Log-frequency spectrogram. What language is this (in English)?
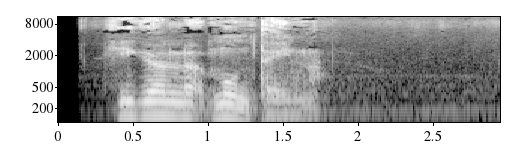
Italian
